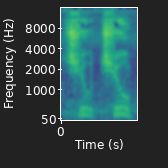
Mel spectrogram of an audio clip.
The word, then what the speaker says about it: Xiu Xiu: Avant Dull Drums, nous écoutions le groupe Chiu Chiu, qui s'écrit X-I-U-X-I-U, donc Chiu Chiu, et la pièce Stupid in the Dark, qui se trouve sur l'album Angel Guts Red Classroom, sorti en 2014.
